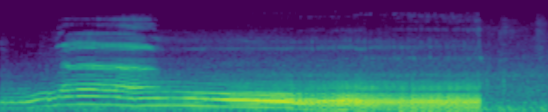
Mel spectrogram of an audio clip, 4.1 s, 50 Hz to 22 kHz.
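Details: Female F2 Asian Leopard Cat hybrid perched on top of a refrigerator, vocalising a long drawn-out wail that rises briefly, then slides slowly downward into a hoarse, rough drone lasting about three seconds before stopping abruptly.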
